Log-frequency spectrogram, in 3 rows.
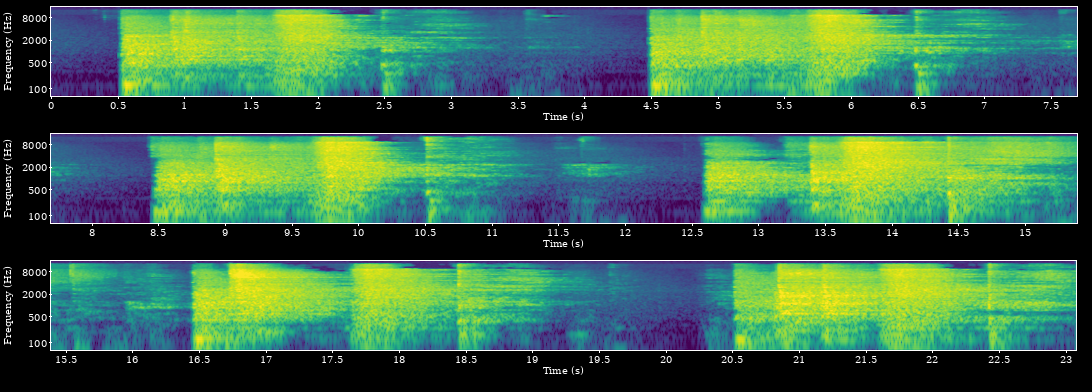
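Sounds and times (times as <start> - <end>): basketball thumps and rattling: 0.5 - 2.9, 4.5 - 6.9, 8.5 - 11.0, 12.6 - 14.9, 16.4 - 18.9, 20.4 - 22.9.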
